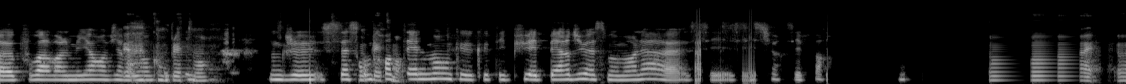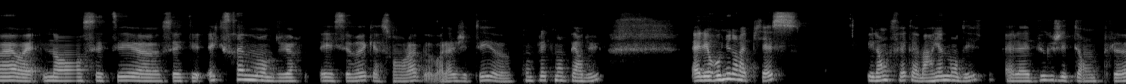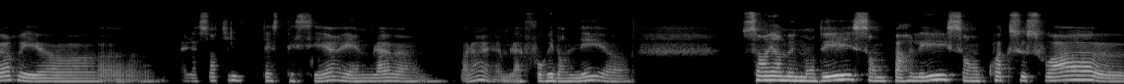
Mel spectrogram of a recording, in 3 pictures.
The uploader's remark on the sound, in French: Vous remarquerez peut-être quelques faux raccords lors de l'épisode. Nous avons enregistré en plein Mercure rétrograde, un soir et le internet n'était pas très amical avec nous !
